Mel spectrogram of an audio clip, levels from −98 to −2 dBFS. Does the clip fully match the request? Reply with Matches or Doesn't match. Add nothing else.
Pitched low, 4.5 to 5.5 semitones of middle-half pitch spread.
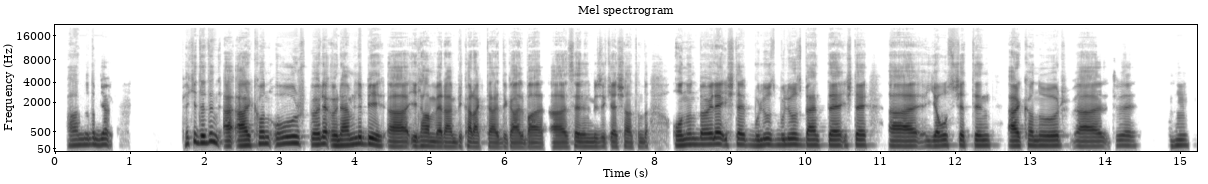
Doesn't match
